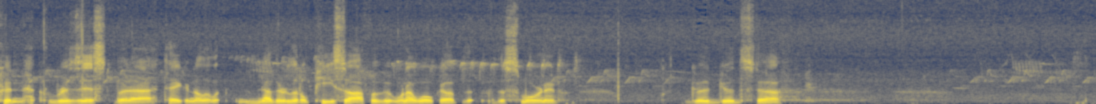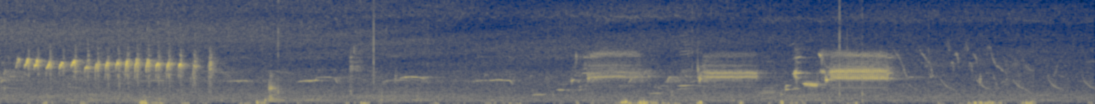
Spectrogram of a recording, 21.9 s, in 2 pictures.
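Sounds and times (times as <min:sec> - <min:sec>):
songbirds singing: 0:00.0 - 0:21.9
short buzzy bird calls: 0:16.8 - 0:20.0.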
